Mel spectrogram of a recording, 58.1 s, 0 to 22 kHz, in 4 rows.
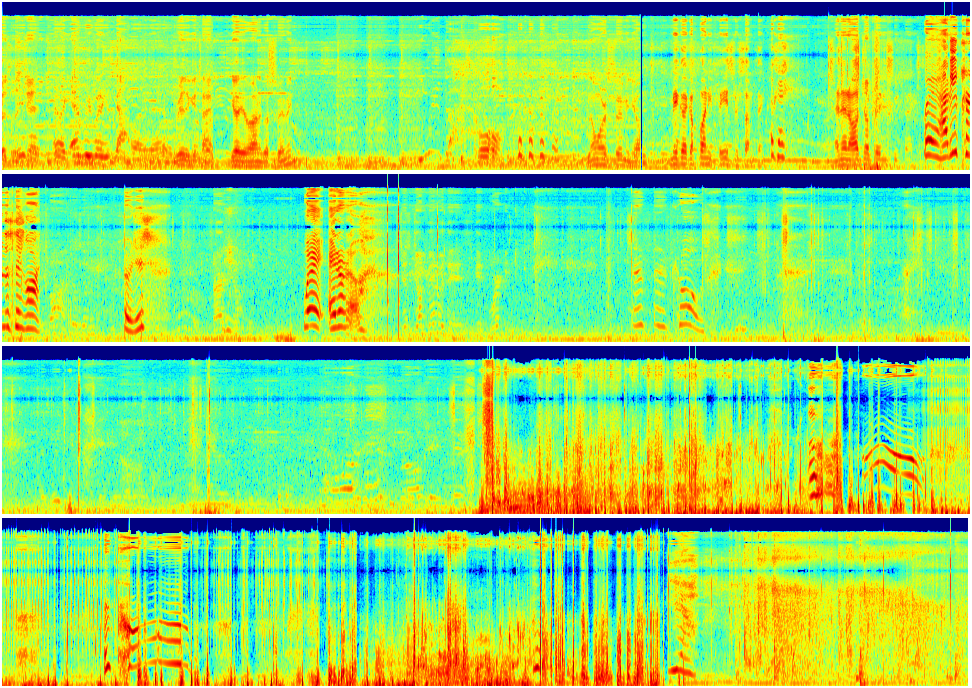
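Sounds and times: pool water splashing: 0.0 - 4.4, 13.9 - 52.8, 53.6 - 58.0
short voices crying out: 41.1 - 43.1, 45.1 - 46.5.

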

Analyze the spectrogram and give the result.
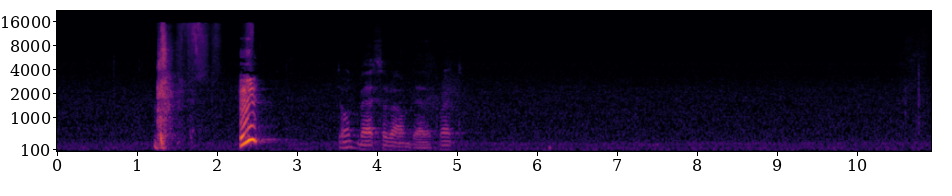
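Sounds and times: man humming hmm: 2.3 - 2.8.

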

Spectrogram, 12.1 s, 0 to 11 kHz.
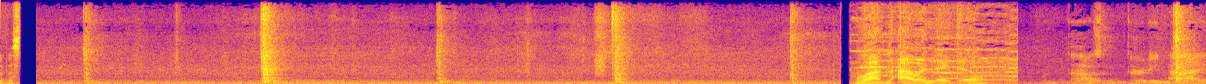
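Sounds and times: room hum: 0.4 - 12.0.

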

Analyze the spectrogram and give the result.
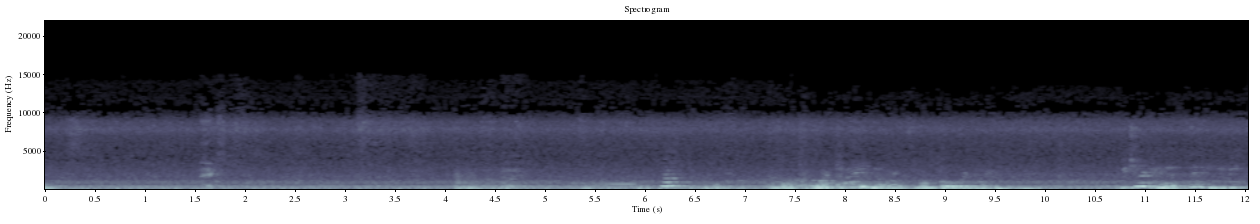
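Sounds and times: steady background noise: 0.0 - 12.0
vehicle horn toots: 5.3 - 6.5.

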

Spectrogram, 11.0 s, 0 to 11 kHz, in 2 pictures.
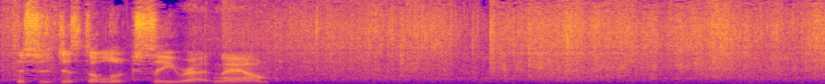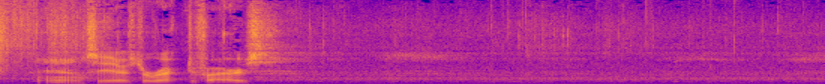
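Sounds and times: bubble wrap rustling and crinkling: 0.0 - 6.3, 8.7 - 10.7.

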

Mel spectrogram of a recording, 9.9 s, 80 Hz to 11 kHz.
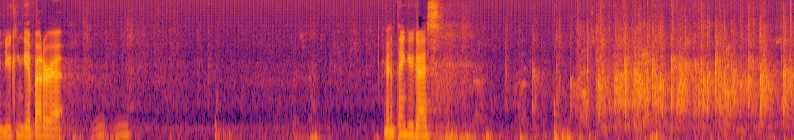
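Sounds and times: voices: 0.1 - 1.8
microphone knocking on table: 6.1 - 7.2
people clapping: 6.3 - 9.9.

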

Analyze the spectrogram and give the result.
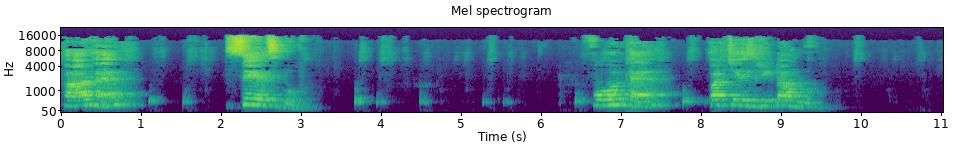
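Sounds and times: marker pen writing on whiteboard: 0.0 - 11.0.

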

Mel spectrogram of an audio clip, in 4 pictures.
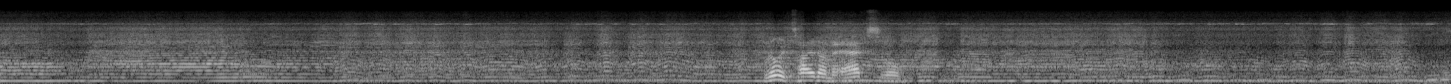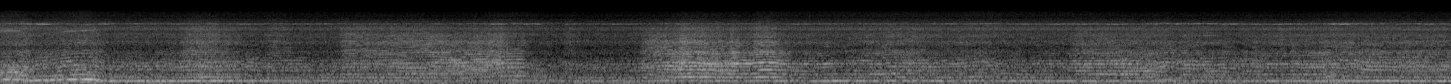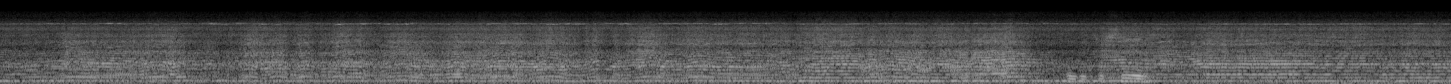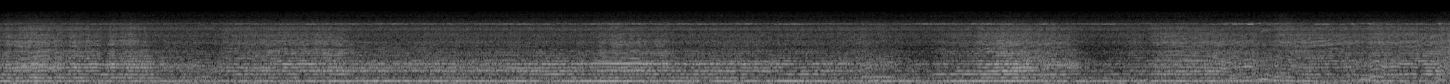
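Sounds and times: drone propellers whirring: 0.0 - 58.0.

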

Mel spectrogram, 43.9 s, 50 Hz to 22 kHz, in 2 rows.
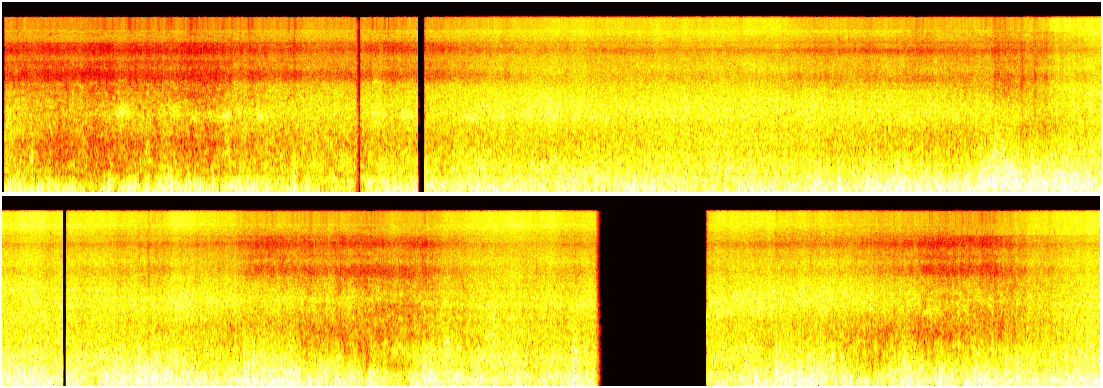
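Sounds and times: wind buffeting microphone: 0.0 - 33.9, 36.1 - 43.9.

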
